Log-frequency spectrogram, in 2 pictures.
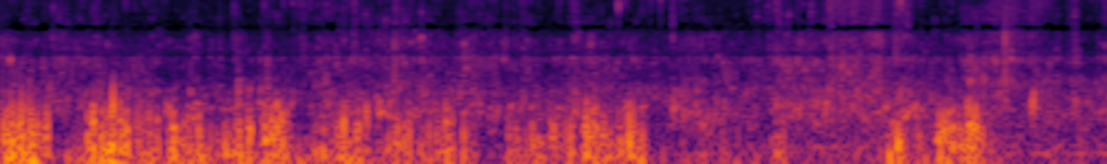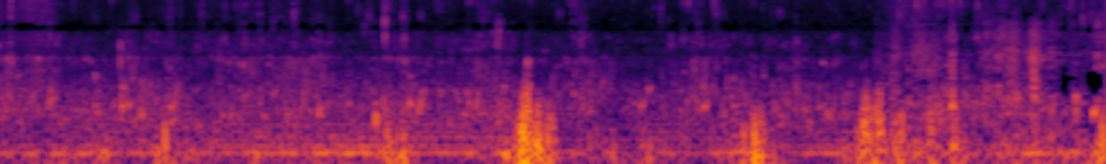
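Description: Wind gusting over a phone microphone, with irregular low buffeting that is strongest in the first few seconds and comes back in gusts later.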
